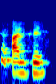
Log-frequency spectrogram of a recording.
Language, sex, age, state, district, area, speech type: Dogri, male, 18-30, Jammu and Kashmir, Reasi, rural, conversation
